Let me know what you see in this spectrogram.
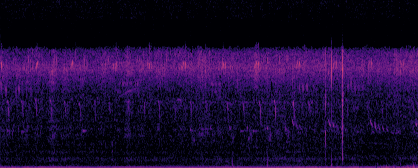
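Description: Faint field ambience: small birds chirping in short, repeated high calls over a steady low rumble, with a few dull thuds near the end.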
